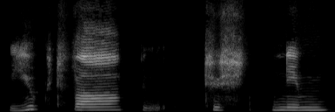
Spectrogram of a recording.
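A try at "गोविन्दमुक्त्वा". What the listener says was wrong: That came out as Yuktva, is Govindam Uktva rather than Yuktva. Uktva.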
